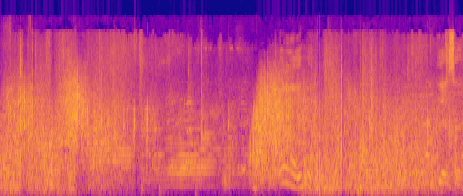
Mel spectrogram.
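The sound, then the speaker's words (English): An airstrike explodes near a Kuwaiti hospital in southern Gaza. A loud blast breaks in about midway and gives way to a sustained roaring rumble, with a person talking before and after it. “Al Jazeera cameras caught the harrowing moment that an airstrike landed near a Kuwaiti hospital in southern Gaza.”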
